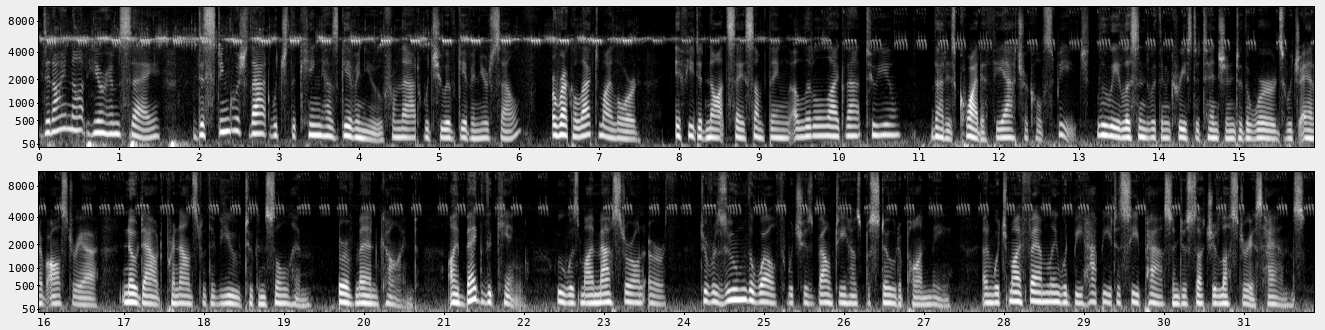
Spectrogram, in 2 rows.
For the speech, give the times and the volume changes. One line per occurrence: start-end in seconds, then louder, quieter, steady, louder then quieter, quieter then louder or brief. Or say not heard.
0.0-31.8 steady.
